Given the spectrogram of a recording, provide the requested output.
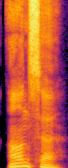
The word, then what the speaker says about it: answer: W is silent in some words. Sword to answer who hole and in all words beginning wrong, wrist, writer.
